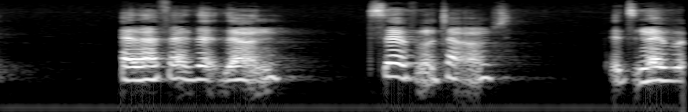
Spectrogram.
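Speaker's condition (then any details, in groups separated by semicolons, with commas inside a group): Spinal muscular atrophy type 2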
